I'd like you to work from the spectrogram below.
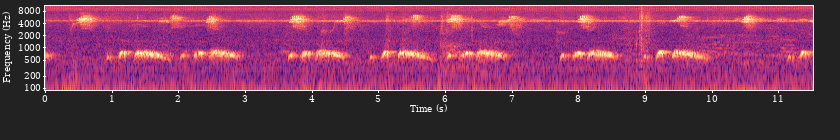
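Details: Caged spotted dove from northern Vietnam, a three-year decoy bird, giving low, mellow two- and three-part coo phrases in steady succession, with sharp high chirps from another bird between them and a constant thin high whine behind.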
